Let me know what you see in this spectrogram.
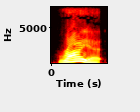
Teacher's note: Riot has two syllables and the stress is on the first one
